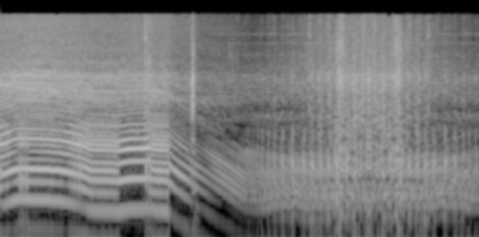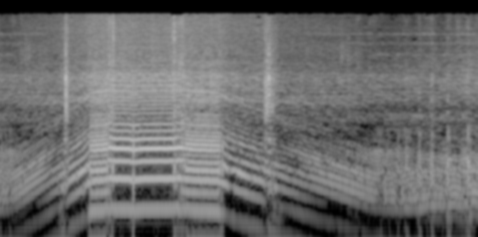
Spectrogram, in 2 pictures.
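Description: A Stihl chainsaw makes a bore cut into a big oak tree during felling, its engine loud and close, revving high and dropping back twice in long surges with idle dips between.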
